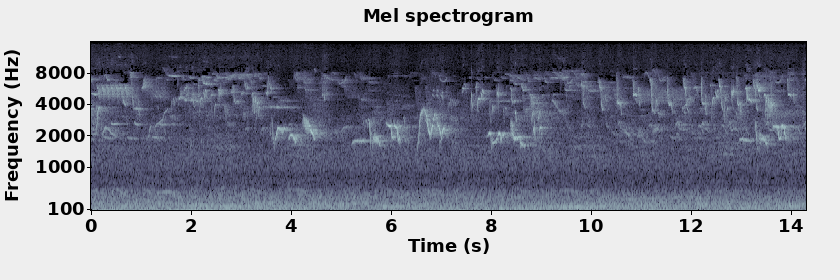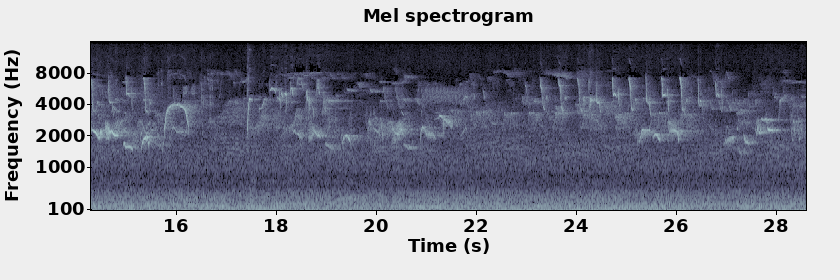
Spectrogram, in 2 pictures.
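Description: Small birds chirping and singing continuously, many quick chirps and short gliding notes, over a faint steady low hum.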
